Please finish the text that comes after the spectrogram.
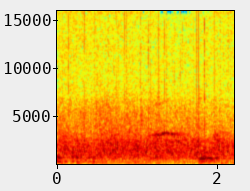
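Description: An audience at a televised political debate applauds in a steady, moderate patter of many hands that is heard from a distance and lasts a couple of seconds.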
